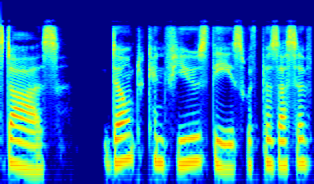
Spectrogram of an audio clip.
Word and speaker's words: das: Pronounce das as das.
